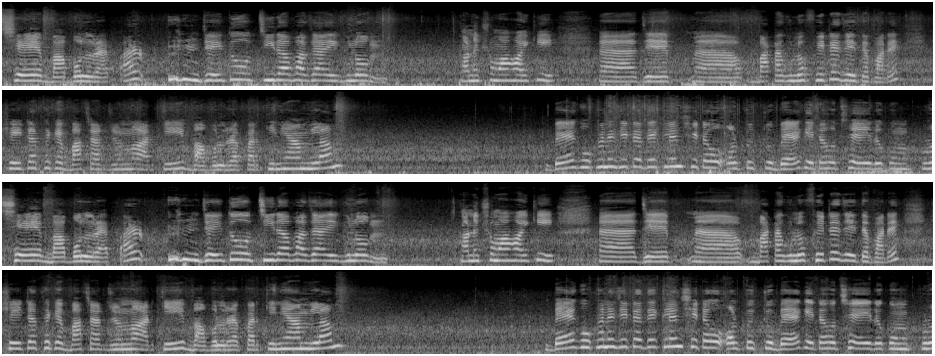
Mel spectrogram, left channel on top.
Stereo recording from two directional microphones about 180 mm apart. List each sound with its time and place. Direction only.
0.1 s speech: 10° right (ahead or behind); by 12.6 s 35° right (ahead or behind)
14.8 s speech: 20° right (ahead or behind)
